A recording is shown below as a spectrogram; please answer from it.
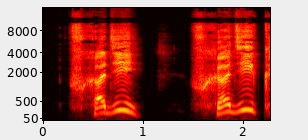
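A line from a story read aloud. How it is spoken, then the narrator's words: Shout after coming to. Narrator (Russian): крикнула Софичка, опомнившись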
